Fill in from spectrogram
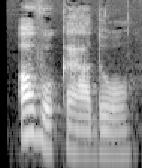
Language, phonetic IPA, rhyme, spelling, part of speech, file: Hungarian, [ˈɒvokaːdoː], -doː, avokádó, noun, Hu-avokádó.ogg
- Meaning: 1. avocado (the avocado tree, Persea americana, of the laurel family) 2. avocado (the large, usually yellowish-green or black, savory fruit of the avocado tree)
